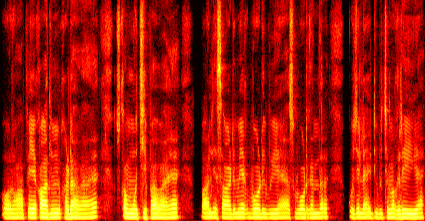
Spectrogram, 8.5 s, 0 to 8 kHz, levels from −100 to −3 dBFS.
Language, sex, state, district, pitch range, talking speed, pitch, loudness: Hindi, male, Uttar Pradesh, Saharanpur, 145-155 Hz, 210 wpm, 150 Hz, -19 LUFS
